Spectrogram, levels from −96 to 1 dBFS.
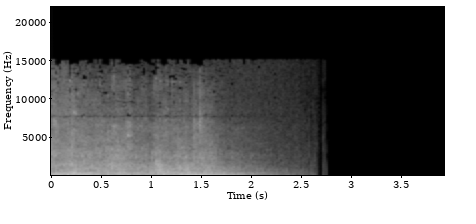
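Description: Truncation distortion on a fade runs from 1.6 s to the end: the fade keeps too few bits, consistent with 7-bit resolution, without dither, so the quiet tail turns stepped and gritty.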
